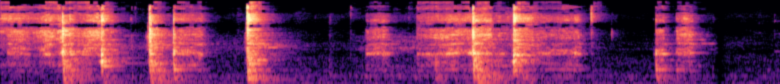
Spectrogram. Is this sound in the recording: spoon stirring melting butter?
yes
